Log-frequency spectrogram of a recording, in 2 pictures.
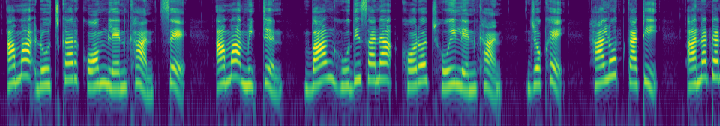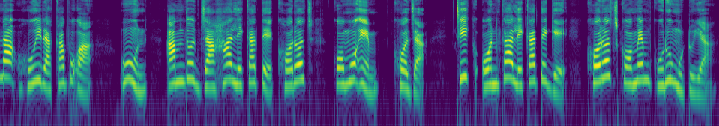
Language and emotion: Santali, neutral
